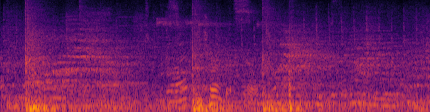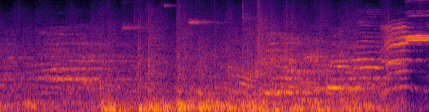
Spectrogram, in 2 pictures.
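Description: A basketball bouncing a few times on a hardwood gym floor as the free-throw shooter dribbles before the shot, with voices calling out around it.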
